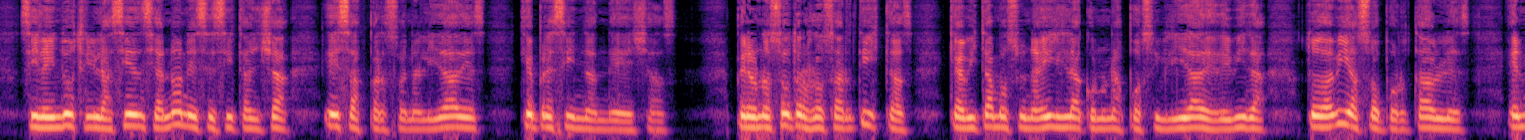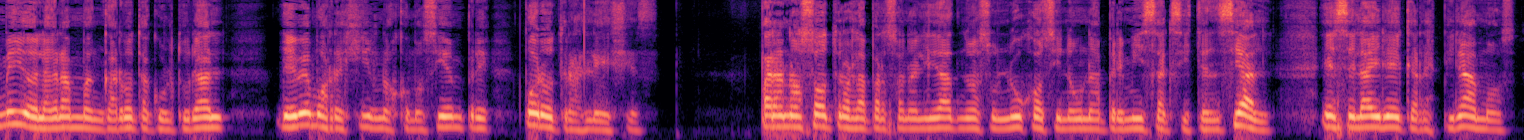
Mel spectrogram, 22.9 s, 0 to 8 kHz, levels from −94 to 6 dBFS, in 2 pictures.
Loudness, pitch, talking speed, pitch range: -15 LUFS, 175 Hz, 160 wpm, 165-190 Hz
